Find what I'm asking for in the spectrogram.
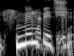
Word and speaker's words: Manbij: Og den amerikanske koalition i Syrien bekræftede i går, at den har trukket styrker ud af byen Manbij. Udtaler det korrekt? – Manbij. Ja.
